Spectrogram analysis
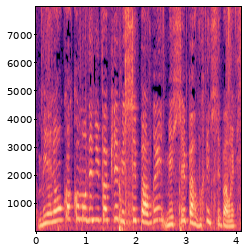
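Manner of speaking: high, fast mock outrage, fading down; mock exasperated viewer. Crafter mimicking her viewers' exasperated reaction, high-pitched. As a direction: playfully voice the viewers' disbelief. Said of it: "vous allez me dire".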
